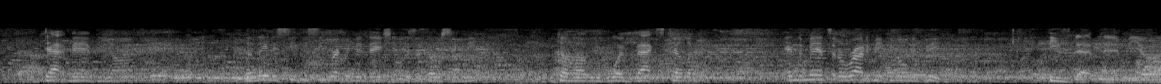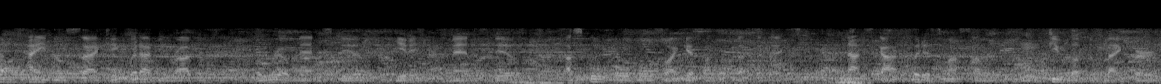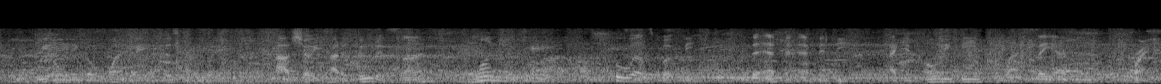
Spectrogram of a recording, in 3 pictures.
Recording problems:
echo of what is said; strong; throughout; 220 ms later, 6 dB below the speech
high frequencies cut off; noticeable; nothing above 5.5 kHz
murmuring crowd; loud; throughout; as loud as the speech

